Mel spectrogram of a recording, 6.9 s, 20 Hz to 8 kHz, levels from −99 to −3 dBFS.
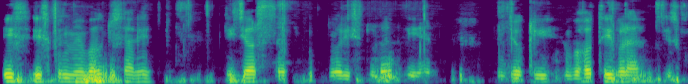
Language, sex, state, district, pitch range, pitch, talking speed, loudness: Hindi, male, Bihar, Darbhanga, 115-130 Hz, 120 Hz, 140 wpm, -21 LUFS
